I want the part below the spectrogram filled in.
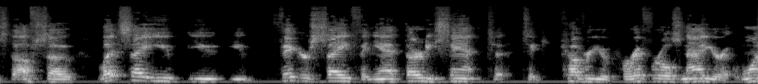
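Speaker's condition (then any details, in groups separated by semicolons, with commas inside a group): No condition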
